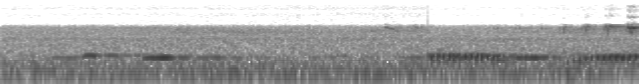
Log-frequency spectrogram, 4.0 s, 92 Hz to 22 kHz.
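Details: Possibly a European turtle dove, at 19:26 on 15 June 2014, gives low, soft purring phrases, a faint one early and a stronger rolling pair near the end, over steady background hiss.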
